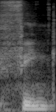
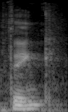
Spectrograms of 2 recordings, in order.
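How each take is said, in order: First: It begins with an f sound. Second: It begins with a th sound. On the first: "the voice that I grew up saying when it's like uh, I say think instead of think" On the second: "instead of think"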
